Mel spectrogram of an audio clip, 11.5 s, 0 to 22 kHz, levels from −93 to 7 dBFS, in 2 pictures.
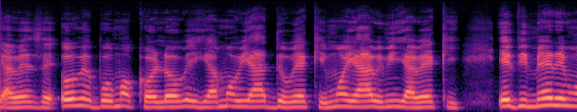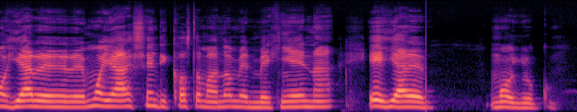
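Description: Nothing goes wrong anywhere in this bit of speech, so there's no technical fault to point out at any moment.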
